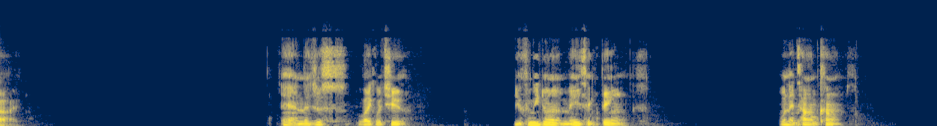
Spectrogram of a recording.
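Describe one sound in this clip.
A man speaks calmly in short phrases close to a microphone, with pauses in between.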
